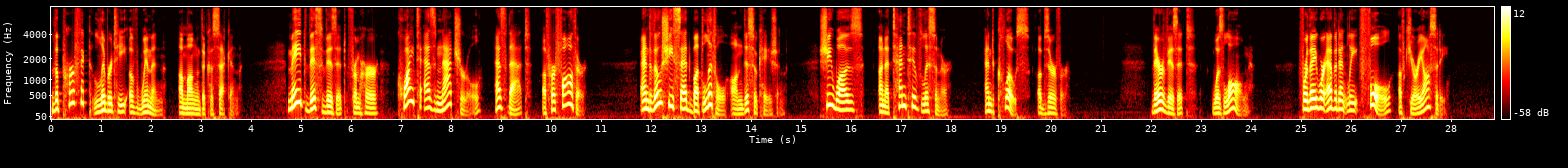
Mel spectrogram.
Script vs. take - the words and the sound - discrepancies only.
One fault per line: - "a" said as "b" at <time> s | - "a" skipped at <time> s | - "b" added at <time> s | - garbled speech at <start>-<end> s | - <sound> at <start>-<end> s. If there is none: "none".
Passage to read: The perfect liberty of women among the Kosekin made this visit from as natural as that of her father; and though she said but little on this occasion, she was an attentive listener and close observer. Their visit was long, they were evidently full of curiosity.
- "her quite" added at 6.2 s
- "for" added at 25.0 s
